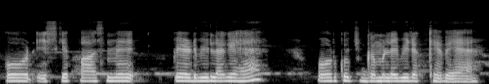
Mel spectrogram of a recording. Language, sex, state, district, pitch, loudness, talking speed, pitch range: Hindi, male, Uttar Pradesh, Saharanpur, 160 Hz, -14 LUFS, 185 wpm, 155-165 Hz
